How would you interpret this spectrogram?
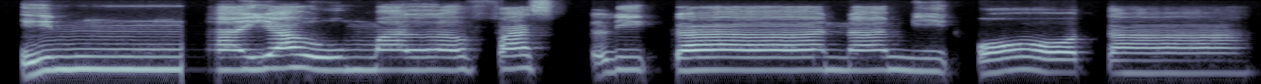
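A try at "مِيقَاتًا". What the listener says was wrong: Mi-nya panjang.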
